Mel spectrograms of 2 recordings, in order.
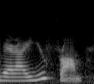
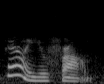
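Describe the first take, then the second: First: Said in the usual way. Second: "Where" punched, falling at the end; "Where" stressed, the rest light and falling. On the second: Shown as a demonstration. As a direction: lean on "Where" and let the question drop. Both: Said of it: "there should be kind of emphasis on the word".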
